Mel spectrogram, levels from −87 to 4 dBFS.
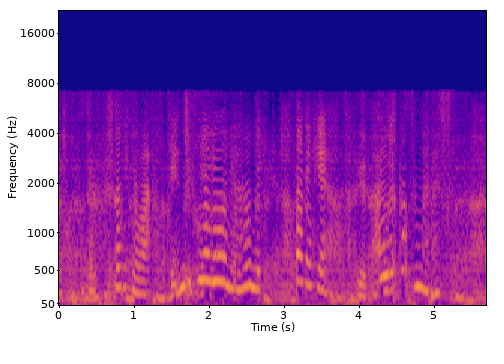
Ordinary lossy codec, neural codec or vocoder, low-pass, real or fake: none; codec, 16 kHz, 0.5 kbps, FreqCodec, smaller model; 7.2 kHz; fake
